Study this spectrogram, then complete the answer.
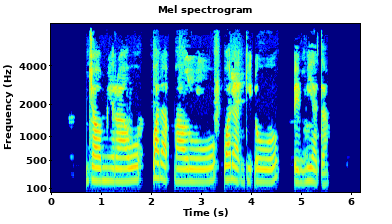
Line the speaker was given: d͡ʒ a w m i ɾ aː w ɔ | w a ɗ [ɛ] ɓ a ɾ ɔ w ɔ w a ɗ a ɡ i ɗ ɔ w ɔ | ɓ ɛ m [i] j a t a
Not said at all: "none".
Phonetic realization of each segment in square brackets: a, i

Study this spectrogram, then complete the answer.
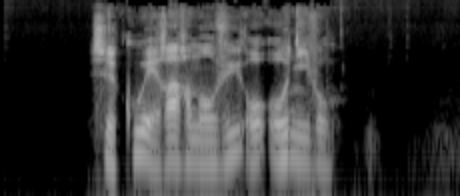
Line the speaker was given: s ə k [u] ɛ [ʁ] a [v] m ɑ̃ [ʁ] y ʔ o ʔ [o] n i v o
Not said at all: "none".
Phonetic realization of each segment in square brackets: u, ʁ, ʁ, v, o

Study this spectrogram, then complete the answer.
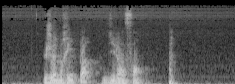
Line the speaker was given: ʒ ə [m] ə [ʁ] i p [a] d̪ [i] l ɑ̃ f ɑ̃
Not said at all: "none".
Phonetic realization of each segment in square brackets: n, ʁ, a, i

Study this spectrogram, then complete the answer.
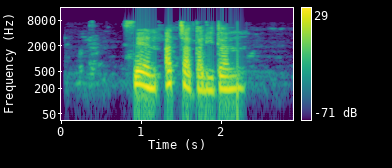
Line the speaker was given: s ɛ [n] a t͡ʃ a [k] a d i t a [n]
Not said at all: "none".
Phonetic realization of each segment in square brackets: n, k, n

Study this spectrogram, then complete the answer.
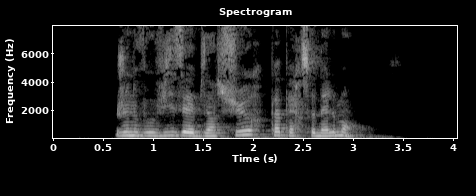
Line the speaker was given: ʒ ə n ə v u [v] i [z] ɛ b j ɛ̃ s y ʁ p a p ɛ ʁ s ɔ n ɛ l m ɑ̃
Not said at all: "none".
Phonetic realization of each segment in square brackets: v, z

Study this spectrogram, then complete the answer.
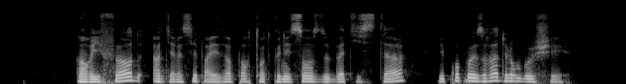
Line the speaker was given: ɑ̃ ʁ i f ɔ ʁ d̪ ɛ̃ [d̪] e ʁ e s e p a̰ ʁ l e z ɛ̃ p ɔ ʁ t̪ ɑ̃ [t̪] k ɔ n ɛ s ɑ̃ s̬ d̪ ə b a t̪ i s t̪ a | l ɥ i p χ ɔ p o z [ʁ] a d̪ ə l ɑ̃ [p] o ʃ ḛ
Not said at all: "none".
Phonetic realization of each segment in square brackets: t̪, t̪, ʁ, b

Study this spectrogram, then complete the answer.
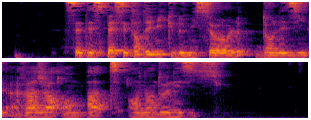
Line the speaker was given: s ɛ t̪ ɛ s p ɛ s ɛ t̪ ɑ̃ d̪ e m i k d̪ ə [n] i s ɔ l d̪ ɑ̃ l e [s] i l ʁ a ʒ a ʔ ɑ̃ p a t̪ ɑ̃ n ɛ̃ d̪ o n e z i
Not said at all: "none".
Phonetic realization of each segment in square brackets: m, z

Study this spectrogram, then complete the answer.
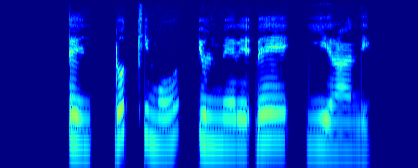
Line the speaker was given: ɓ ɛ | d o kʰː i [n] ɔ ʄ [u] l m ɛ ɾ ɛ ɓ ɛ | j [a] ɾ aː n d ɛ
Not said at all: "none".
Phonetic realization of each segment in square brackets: m, u, i

